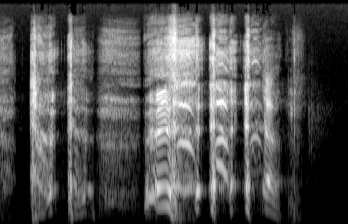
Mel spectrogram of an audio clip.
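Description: cough

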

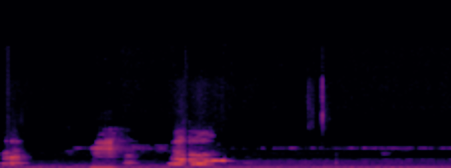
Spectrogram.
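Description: dog barking in background

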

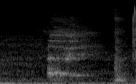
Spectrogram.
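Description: burp

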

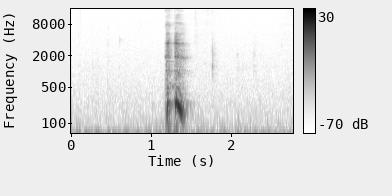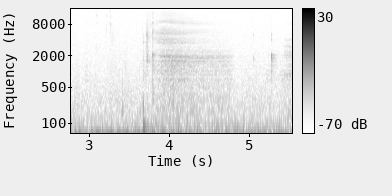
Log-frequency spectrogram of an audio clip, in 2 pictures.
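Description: throat clearing

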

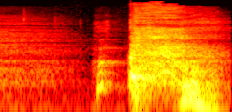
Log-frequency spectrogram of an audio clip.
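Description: coughing

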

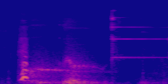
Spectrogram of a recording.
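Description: bell ringing

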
